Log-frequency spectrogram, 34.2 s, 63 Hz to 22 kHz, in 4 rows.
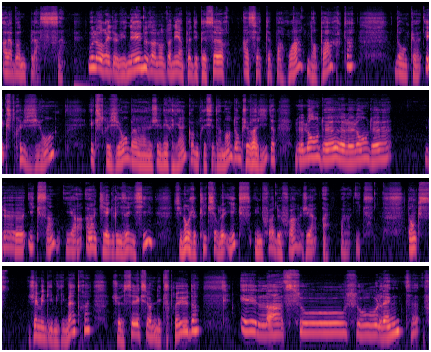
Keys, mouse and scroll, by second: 0.1 right click, 2.6 click, 4.2 click, 5.8 click, 8.4 click, 21.3 click, 22.3 click, 24.5 click, 28.1 click.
